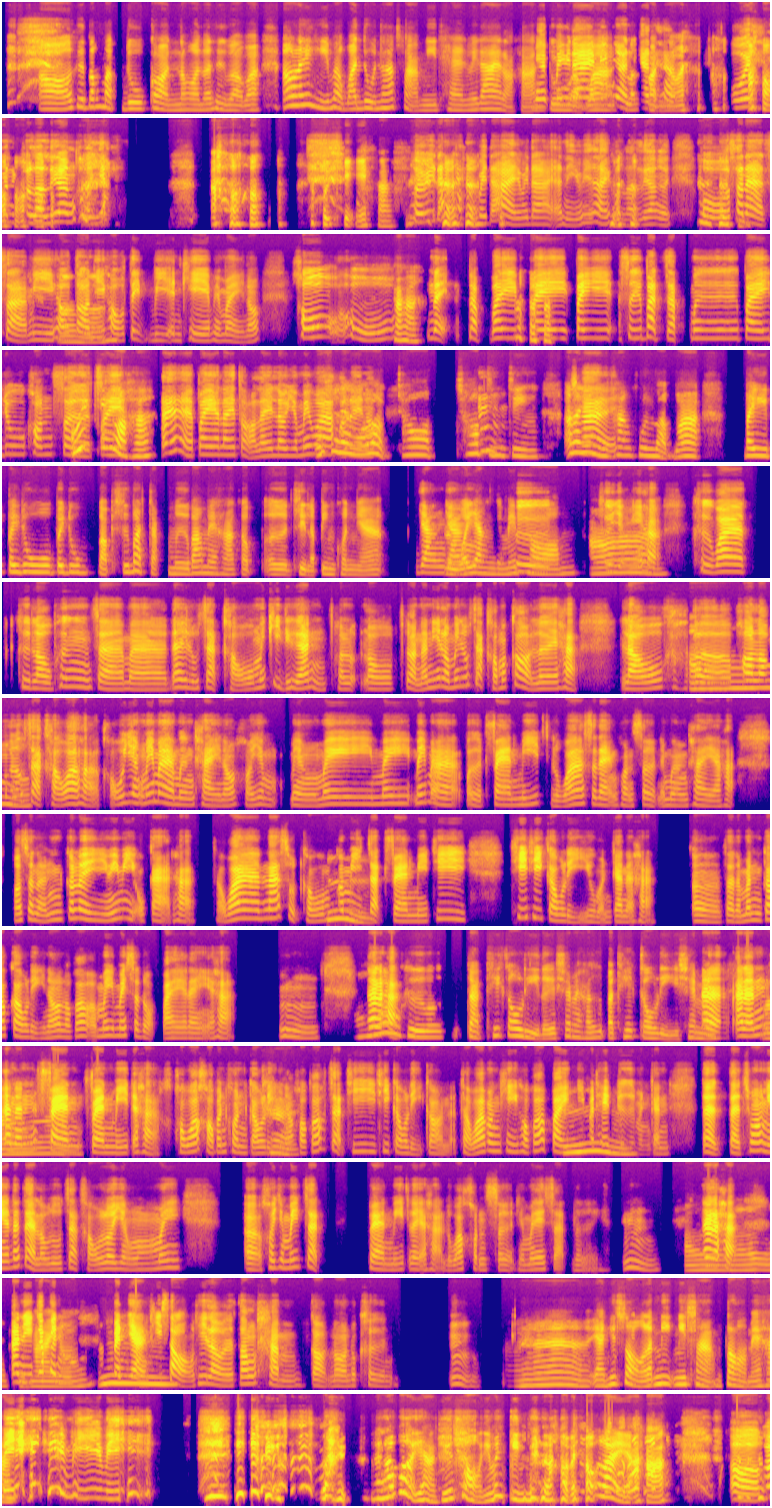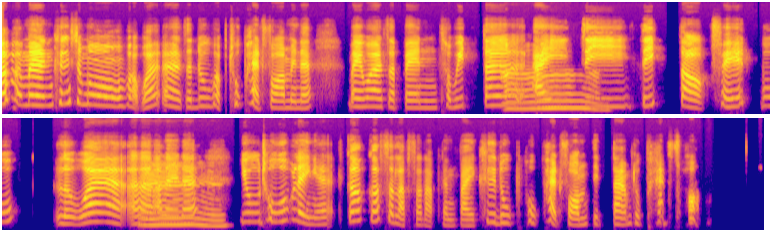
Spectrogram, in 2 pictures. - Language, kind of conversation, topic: Thai, podcast, คุณมีกิจวัตรก่อนนอนแบบไหนที่ช่วยให้หลับง่ายขึ้นบ้าง?
- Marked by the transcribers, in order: other background noise; chuckle; laughing while speaking: "อ๋อ"; laughing while speaking: "อ๋อ โอเคค่ะ"; chuckle; chuckle; surprised: "อุ๊ย ! จริงเหรอคะ ?"; tapping; unintelligible speech; laughing while speaking: "มี มี ๆ"; laughing while speaking: "มี อย่าง แล้วถ้าเปิดอย่างที่ สอง นี่มันกินเวลาไปเท่าไรอะคะ ?"; giggle; laugh; chuckle; laughing while speaking: "แพลตฟอร์ม"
